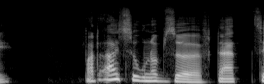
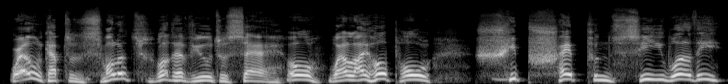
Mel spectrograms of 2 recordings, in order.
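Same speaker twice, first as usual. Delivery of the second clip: beam it out like a proud owner; jovial squire; 6 semitones higher, 3 dB louder than usual. A narrator's reading. Squire greets the captain.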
